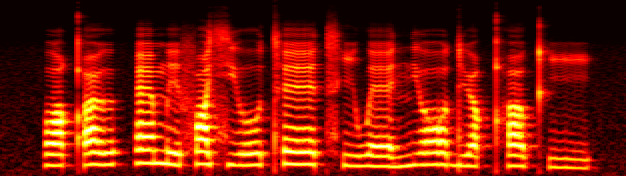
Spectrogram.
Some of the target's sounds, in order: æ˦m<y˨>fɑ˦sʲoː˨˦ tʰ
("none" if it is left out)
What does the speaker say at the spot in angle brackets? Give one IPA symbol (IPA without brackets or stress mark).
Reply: e˨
